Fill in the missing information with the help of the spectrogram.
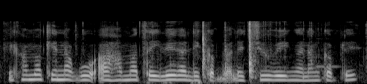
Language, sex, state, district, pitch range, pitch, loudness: Wancho, female, Arunachal Pradesh, Longding, 195-215 Hz, 205 Hz, -24 LUFS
